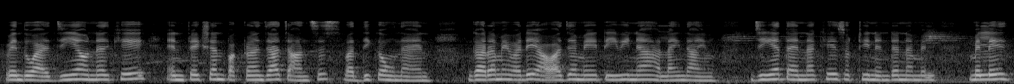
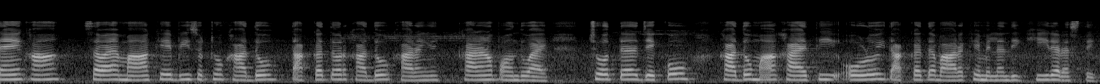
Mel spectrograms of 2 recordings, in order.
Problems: constant background noise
